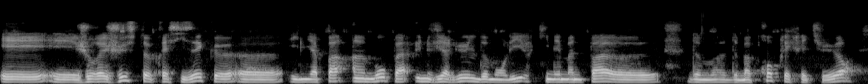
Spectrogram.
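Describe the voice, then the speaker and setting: A man with an unremarkable speaking voice talks at medium pitch and a fairly slow pace, with ordinary pitch variation and very even loudness. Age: 60s. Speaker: dentist and author. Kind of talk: radio interview. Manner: measured, formal.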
